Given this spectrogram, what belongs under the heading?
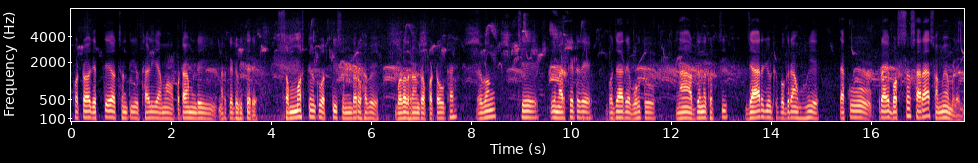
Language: Odia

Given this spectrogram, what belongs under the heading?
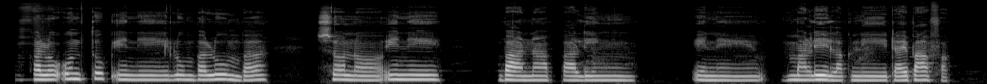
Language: Termanu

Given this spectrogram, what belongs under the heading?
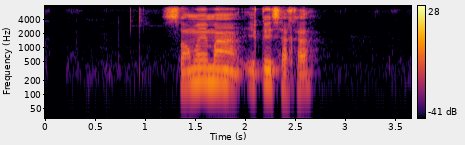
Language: Nepali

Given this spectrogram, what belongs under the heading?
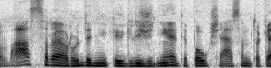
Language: Lithuanian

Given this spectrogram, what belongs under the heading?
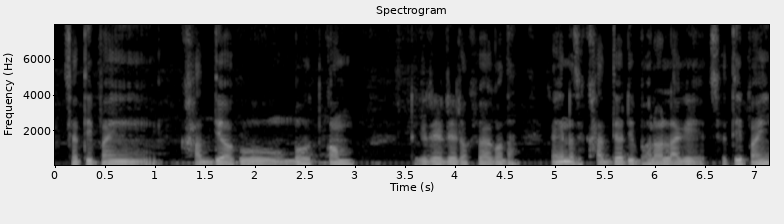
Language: Odia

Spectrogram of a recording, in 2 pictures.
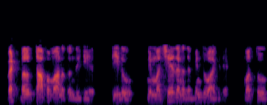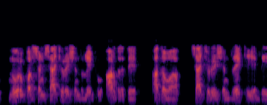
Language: Kannada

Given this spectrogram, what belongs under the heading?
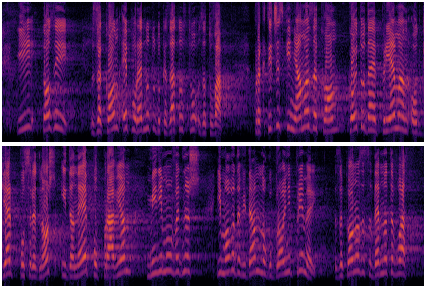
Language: Bulgarian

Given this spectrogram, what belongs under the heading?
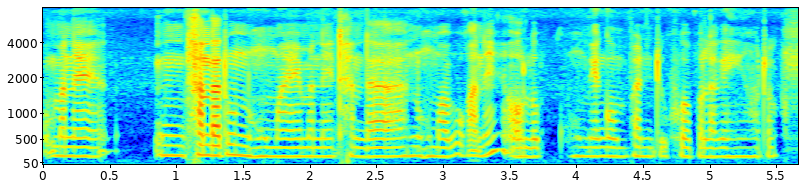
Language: Assamese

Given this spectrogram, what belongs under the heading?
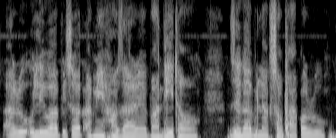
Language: Assamese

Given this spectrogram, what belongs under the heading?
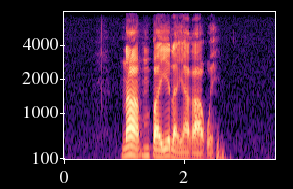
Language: Northern Sotho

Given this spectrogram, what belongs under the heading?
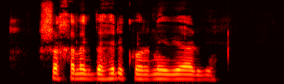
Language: Pashto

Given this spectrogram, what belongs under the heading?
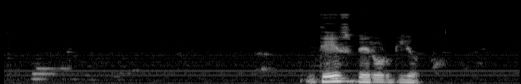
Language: Gujari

